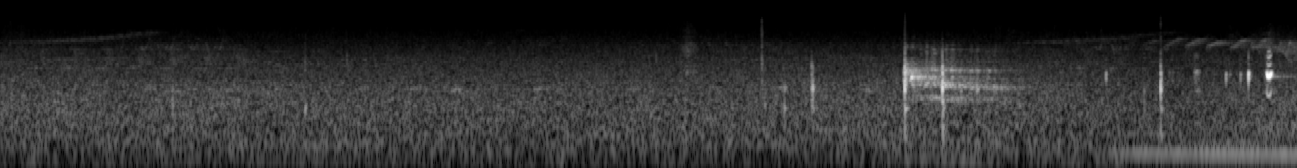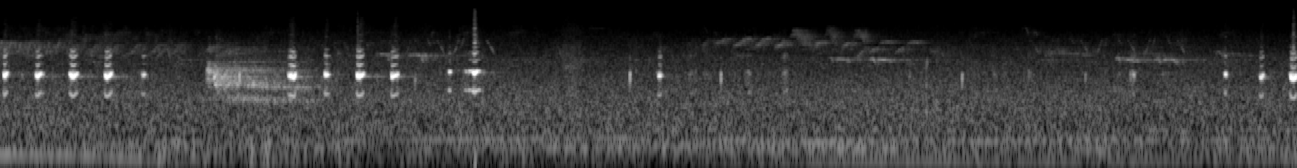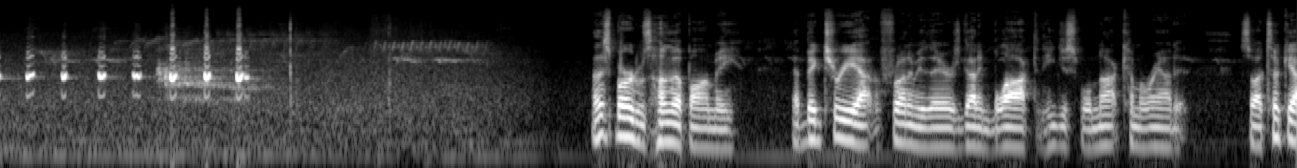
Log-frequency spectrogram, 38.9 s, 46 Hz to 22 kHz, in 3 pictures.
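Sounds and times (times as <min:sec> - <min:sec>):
songbirds chirping faintly: 0:00.0 - 0:38.9
turkey gobbling: 0:07.8 - 0:10.3, 0:11.9 - 0:17.9, 0:19.2 - 0:21.0, 0:21.6 - 0:28.7
turkey yelps: 0:09.0 - 0:10.2, 0:12.6 - 0:17.9, 0:24.1 - 0:28.6.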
